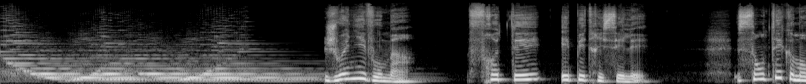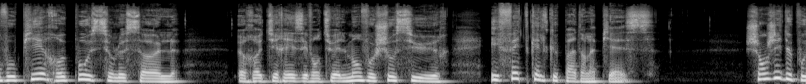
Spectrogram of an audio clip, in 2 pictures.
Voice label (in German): Französisch; NAWA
